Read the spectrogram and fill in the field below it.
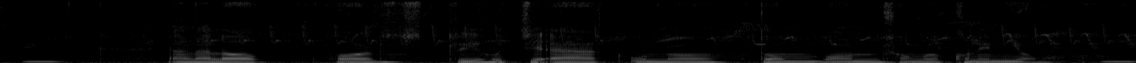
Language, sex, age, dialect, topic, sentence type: Bengali, male, 18-24, Northern/Varendri, agriculture, statement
